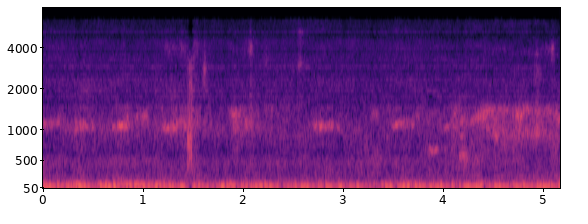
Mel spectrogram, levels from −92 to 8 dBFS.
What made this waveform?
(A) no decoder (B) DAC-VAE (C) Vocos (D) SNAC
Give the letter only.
B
